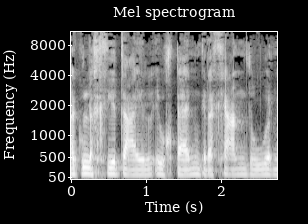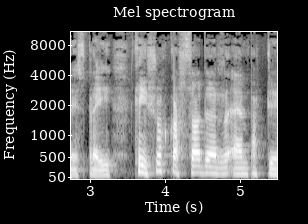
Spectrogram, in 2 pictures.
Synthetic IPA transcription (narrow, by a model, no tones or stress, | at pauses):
aɡwlˠəχɪrdajlˠɪ̰wχb̥ɛnɡədaɬanðuːrneːsb̥rejkʰejʃʊχɡ̥ɔsɔdərə̰ːmpʰɔtɪ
